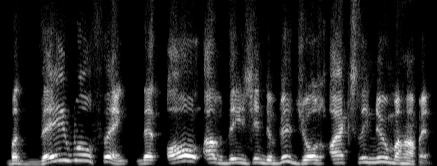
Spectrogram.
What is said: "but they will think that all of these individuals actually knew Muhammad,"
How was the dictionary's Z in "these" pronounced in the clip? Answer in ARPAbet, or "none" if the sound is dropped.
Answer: Z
